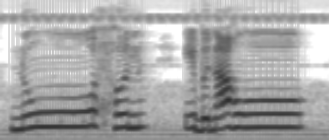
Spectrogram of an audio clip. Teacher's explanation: यहाँ पर तनवीन की पूरी आवाज़ दी गई और हमज़ा के साथ बा को मिलाया गया। नूहुन इब्नाहु, ये तनवीन है, उसके बाद हमज़ातुल वसल आ रहा है।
